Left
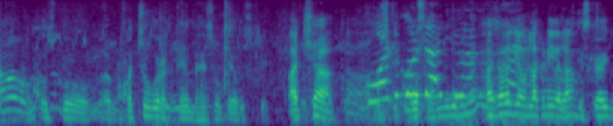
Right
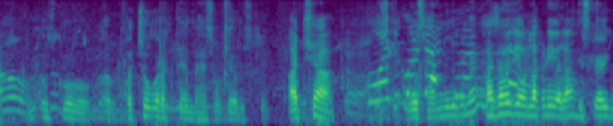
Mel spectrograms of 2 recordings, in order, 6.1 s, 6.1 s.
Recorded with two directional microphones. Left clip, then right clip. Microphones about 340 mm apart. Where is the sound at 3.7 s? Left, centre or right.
Left.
